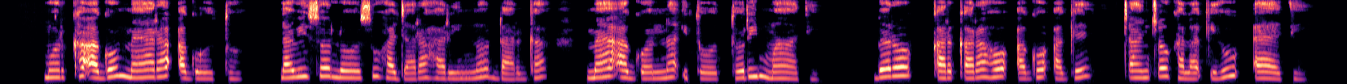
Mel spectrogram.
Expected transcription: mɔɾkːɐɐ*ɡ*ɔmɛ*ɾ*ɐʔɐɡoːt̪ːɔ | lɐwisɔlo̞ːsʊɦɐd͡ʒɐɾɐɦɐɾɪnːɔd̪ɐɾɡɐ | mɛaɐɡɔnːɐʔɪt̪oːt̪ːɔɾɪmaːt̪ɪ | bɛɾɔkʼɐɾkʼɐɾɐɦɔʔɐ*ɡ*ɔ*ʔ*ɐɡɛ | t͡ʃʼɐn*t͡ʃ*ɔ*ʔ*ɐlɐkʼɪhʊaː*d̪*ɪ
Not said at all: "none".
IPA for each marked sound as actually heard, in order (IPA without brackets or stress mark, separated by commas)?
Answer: ɡ, ɾ, ɡ, ʔ, t͡ʃʼ, k, t̪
